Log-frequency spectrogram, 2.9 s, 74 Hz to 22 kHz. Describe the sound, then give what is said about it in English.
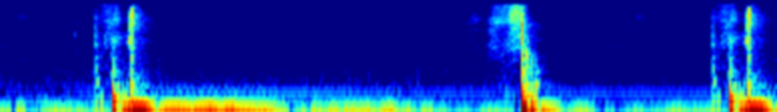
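Cards are drawn from a deck, heard as three brief, crisp papery snaps spaced out over a quiet background, with no talking. “we'll ask the cards, drawing 2 cards, and both must be a yes.”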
